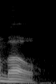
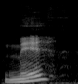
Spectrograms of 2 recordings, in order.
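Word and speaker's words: MØ: My girl Mo, which is actually not pronounced Mo, it's pronounced Meh.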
